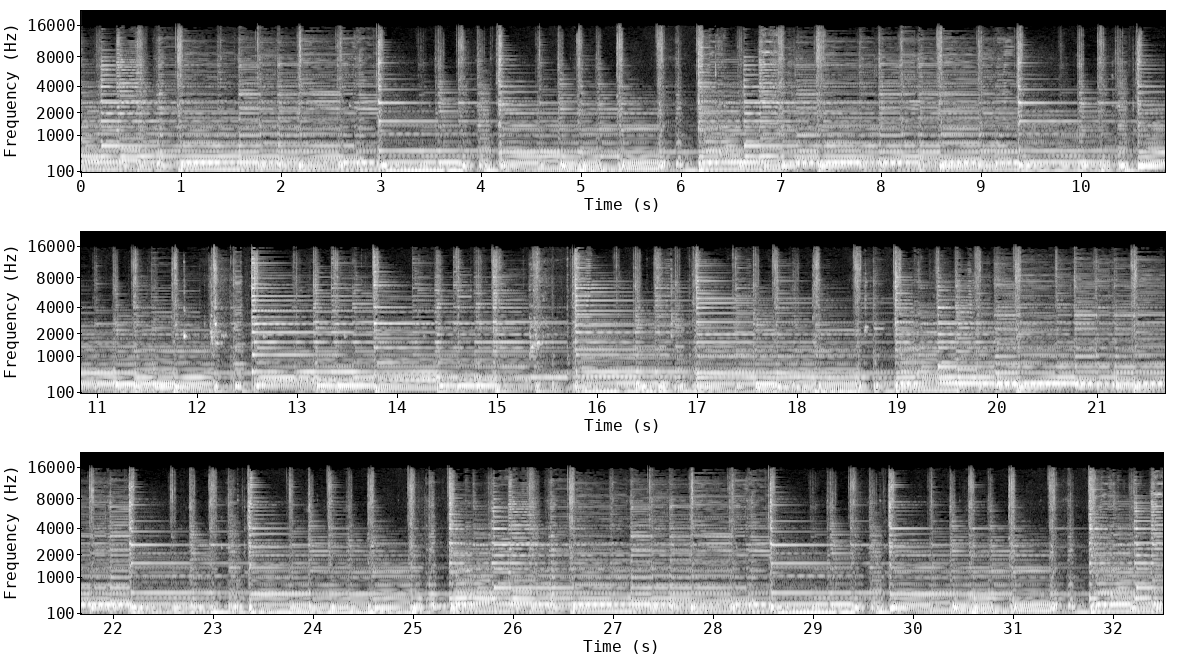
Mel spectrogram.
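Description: Background music: a strummed acoustic guitar track with a steady beat.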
